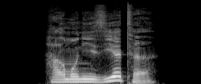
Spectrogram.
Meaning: inflection of harmonisieren: 1. first/third-person singular preterite 2. first/third-person singular subjunctive II
- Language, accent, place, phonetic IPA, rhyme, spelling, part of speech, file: German, Germany, Berlin, [haʁmoniˈziːɐ̯tə], -iːɐ̯tə, harmonisierte, adjective / verb, De-harmonisierte.ogg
